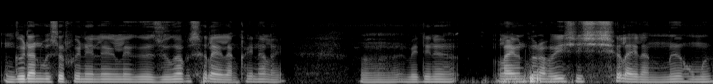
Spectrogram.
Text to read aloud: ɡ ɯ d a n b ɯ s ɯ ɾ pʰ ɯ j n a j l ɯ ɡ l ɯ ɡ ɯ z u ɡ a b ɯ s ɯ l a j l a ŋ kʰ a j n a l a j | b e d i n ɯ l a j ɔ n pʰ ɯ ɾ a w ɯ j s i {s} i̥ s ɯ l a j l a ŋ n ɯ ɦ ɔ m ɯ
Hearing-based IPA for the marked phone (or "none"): s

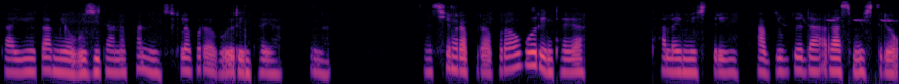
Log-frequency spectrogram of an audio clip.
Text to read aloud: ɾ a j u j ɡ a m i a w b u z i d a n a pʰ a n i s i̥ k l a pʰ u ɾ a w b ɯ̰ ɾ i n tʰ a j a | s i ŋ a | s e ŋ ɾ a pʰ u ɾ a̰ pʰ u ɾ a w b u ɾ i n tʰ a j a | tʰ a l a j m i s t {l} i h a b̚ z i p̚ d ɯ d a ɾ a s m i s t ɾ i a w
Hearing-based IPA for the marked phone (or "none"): ɾ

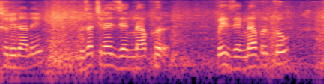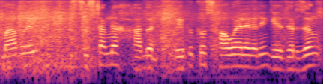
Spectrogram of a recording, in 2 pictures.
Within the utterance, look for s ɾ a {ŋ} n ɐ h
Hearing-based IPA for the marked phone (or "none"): ŋ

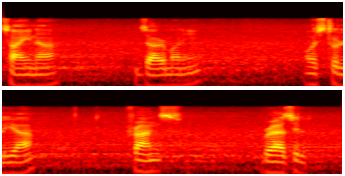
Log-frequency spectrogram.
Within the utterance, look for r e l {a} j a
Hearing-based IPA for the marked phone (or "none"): i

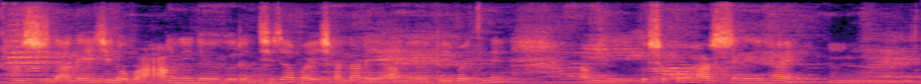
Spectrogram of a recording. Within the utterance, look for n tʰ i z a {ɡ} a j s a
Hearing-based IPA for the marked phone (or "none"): b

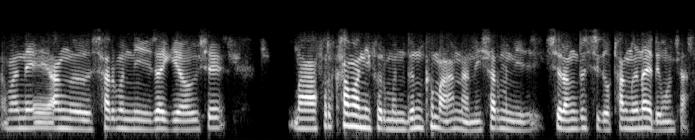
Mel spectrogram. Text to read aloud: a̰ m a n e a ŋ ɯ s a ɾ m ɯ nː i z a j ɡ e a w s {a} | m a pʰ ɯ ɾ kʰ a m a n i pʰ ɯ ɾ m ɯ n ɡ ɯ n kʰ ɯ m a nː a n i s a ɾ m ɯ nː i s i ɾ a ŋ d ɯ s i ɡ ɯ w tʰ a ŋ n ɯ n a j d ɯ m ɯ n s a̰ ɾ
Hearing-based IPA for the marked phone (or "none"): e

